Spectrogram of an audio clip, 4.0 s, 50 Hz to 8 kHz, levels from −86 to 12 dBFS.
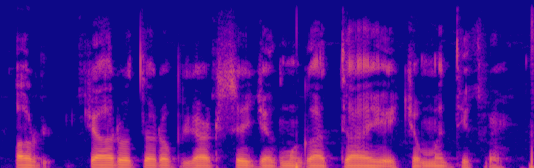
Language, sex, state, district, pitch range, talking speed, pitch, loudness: Hindi, female, Maharashtra, Nagpur, 90-100 Hz, 150 wpm, 95 Hz, -23 LUFS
